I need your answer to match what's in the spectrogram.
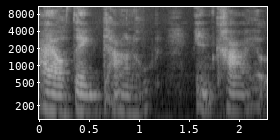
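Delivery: acted threatening tone. Retelling how she thanked two men: imitating a menacing thanks. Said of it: "And she said it like, "I'm gonna get them"".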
